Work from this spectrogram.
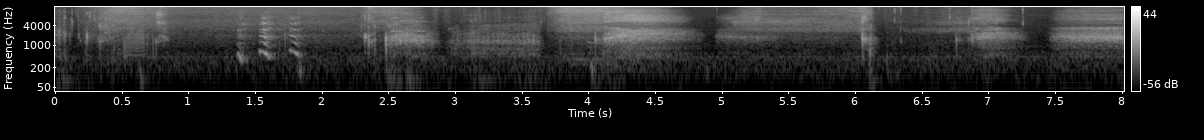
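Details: Husky Hiro with his nose pressed into a bed after a face plant, making odd wheezy snorting breaths in irregular bursts, with a few short squeaky sounds early on.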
